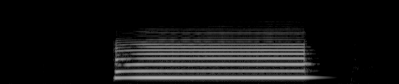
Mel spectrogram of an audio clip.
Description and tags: Part of the Good-sounds dataset of monophonic instrumental sounds.
instrument::sax_baritone
note::F#
octave::2
midi note::30
good-sounds-id::5301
